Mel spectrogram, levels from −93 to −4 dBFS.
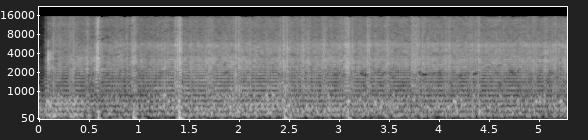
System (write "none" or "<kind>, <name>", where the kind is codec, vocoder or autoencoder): vocoder, Vocos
